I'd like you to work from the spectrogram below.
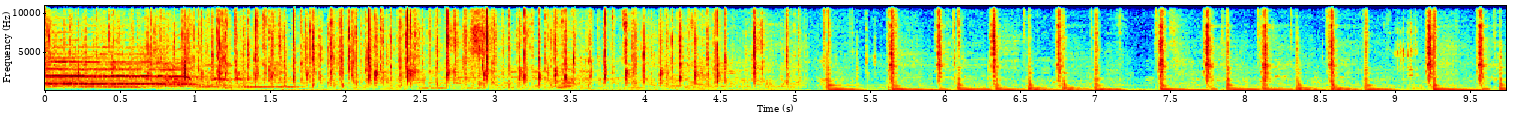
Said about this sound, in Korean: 자 그러면은 한번 여러분 박수 쳐주시면 하도록 하겠습니다.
